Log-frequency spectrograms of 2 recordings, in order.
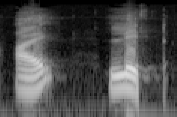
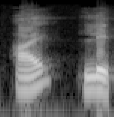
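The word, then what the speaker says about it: islet: হবে না তারপর হল আই লিট আই লিট এখানে এস হবে না আইলি তারপর হল এভাবে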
